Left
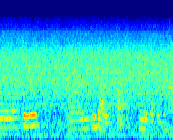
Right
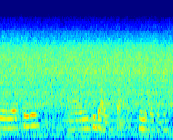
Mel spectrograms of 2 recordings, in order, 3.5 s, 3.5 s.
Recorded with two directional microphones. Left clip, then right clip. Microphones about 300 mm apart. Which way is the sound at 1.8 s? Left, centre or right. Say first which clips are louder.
Right 2 dB; centre.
